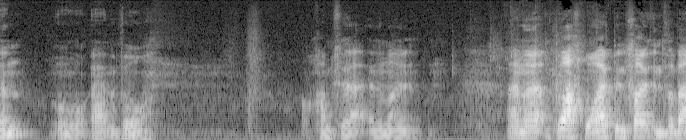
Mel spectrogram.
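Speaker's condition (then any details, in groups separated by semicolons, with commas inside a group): Tongue cancer; half tongue removed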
